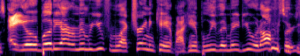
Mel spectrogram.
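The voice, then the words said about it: Exaggerated silly country accent. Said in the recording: “in the stupidest country accent ever”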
